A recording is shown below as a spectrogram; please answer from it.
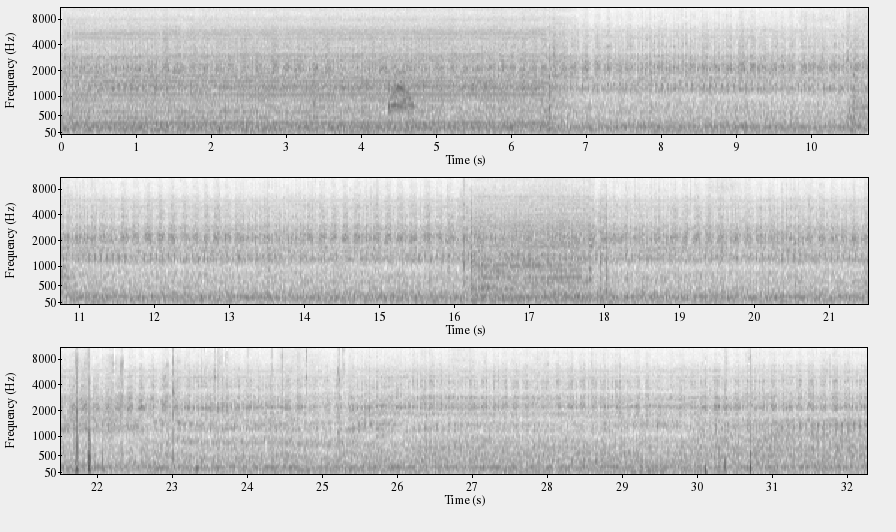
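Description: A boat's motor running steadily under way, a constant hum whose tone shifts about six seconds in, with a few sharp clicks a little over two-thirds of the way through.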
